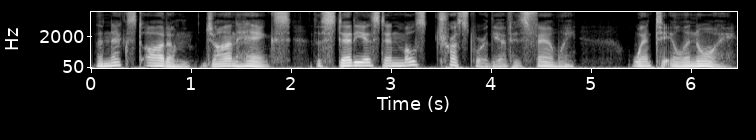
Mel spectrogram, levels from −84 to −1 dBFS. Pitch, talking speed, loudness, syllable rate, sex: 120 Hz, 150 wpm, -17 LUFS, 4.3 syllables/s, male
